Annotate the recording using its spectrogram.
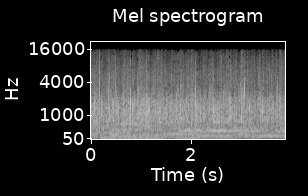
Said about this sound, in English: Would you give that hand? Would you give them a great big clap offering?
